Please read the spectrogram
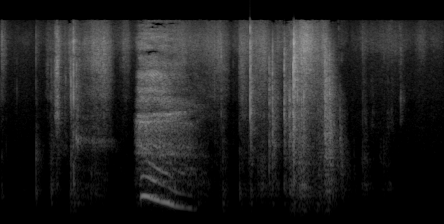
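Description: A woman's voiced sigh about two seconds in, falling in pitch over most of a second. It is followed near four seconds by a breathy exhale, with faint rustles and clicks around them.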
